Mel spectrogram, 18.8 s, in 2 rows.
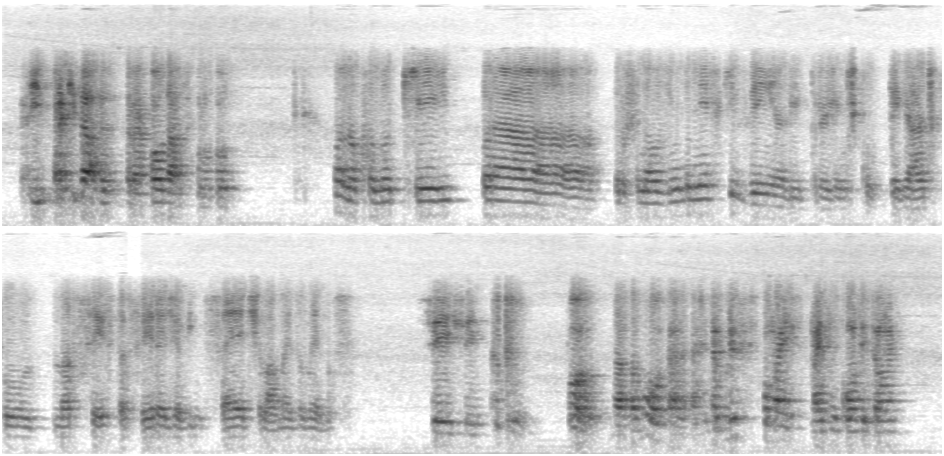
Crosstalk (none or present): none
